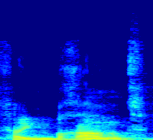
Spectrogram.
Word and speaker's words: Brandt: ses amis, Von Braun, Brandt, pardon, parce qu'en allemand on prononce toutes les lettres, de rationaliser l'État en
